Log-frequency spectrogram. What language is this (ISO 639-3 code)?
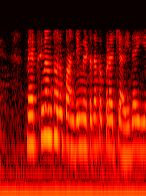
pan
